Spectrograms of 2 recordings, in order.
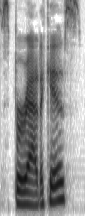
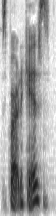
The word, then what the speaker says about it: Spartacus: So they watch Some Like It Hot and what Cher pronounces as Sporadicus, but it's Spartacus.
